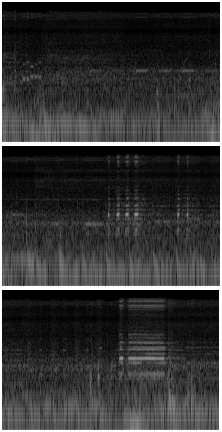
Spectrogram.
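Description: Car horn: a few quick toots about six and a half seconds in, then a longer, louder blast near the end, over a steady low engine rumble heard from inside a car.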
